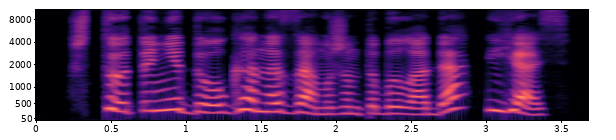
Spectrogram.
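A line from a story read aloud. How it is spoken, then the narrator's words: Spiteful laughter. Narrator (Russian): Вика зло рассмеялась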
